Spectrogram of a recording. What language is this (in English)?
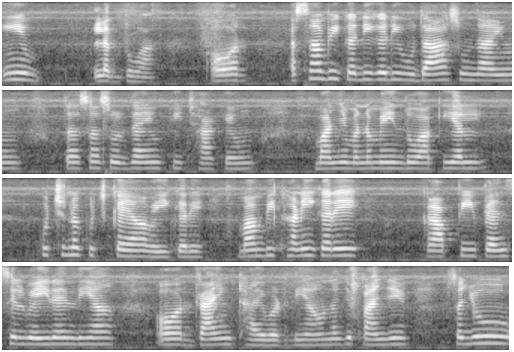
Sindhi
